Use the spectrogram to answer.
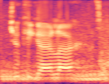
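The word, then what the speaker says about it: Tiocfaidh ár lá: Chukik Garlar. Chukik llegará nuestro día. Llegará nuestro día. Chukik Garlar. Alguien que no habla gálico, que habla en español, si ve eso escrito, va a saber cómo pronunciarlo bien.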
